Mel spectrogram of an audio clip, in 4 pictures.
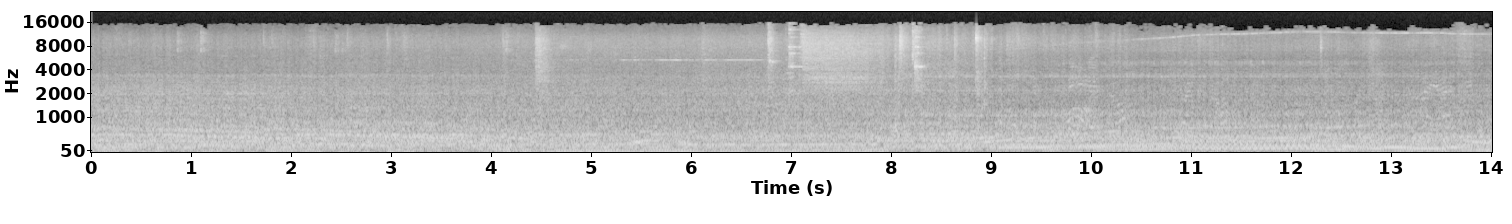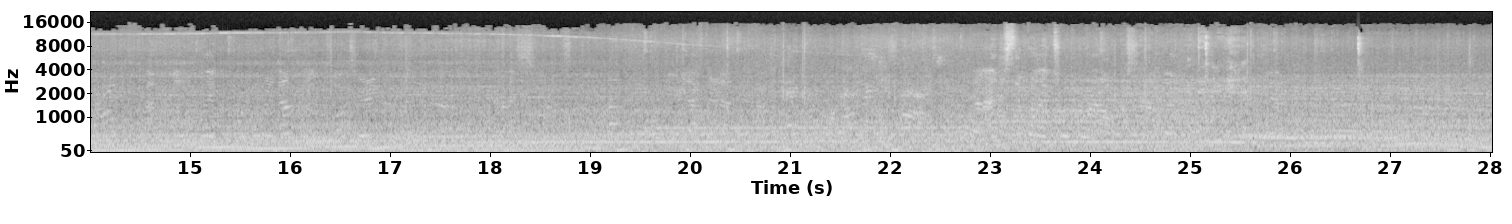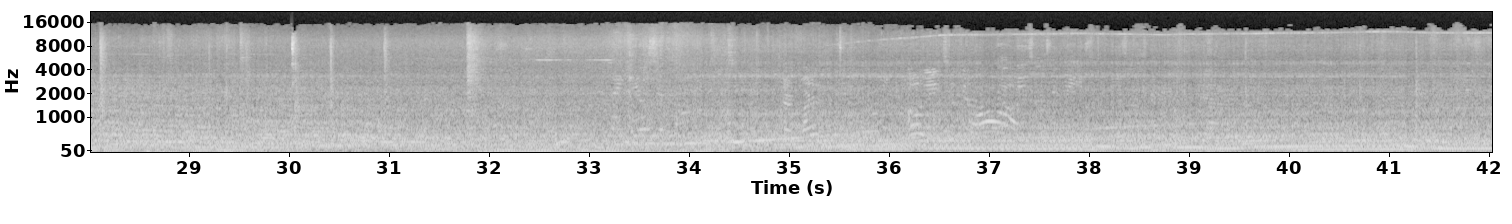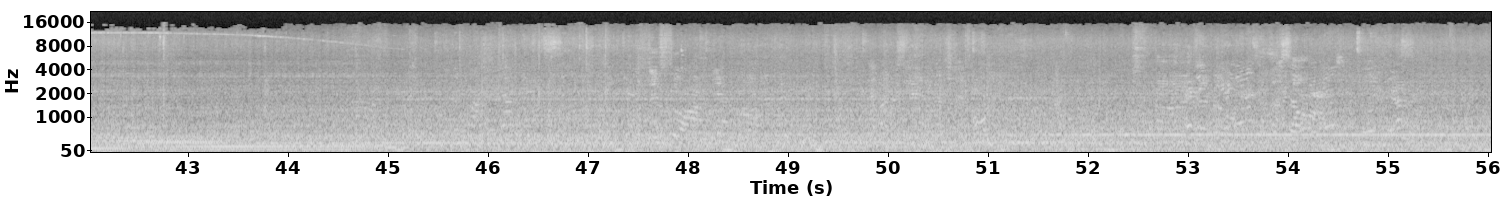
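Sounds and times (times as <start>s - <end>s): bus diesel engine running: 0.0s - 56.0s.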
